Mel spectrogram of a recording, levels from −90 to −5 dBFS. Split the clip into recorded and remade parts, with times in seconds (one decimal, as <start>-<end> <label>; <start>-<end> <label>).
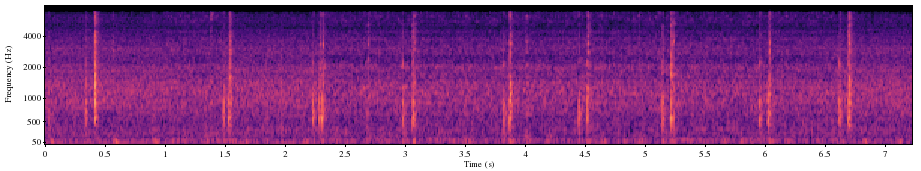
0.0-1.0 recorded; 1.0-1.5 remade; 1.5-2.3 recorded; 2.3-6.6 remade; 6.6-7.2 recorded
